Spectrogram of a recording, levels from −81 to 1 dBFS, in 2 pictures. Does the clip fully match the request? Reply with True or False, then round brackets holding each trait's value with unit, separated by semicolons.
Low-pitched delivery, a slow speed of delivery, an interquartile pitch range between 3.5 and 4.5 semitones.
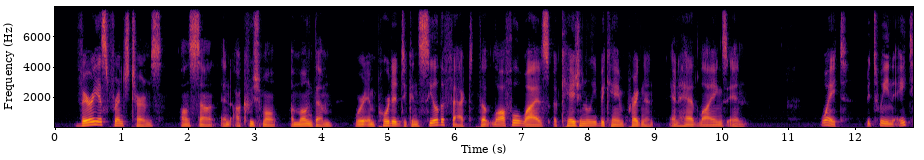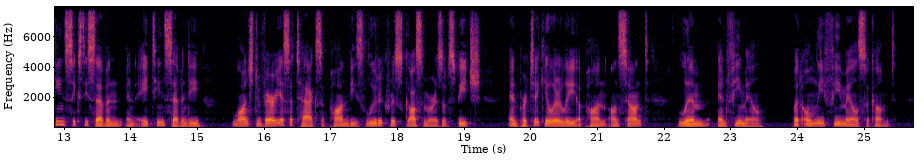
False (110 Hz; 115 wpm; 5.2 semitones)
